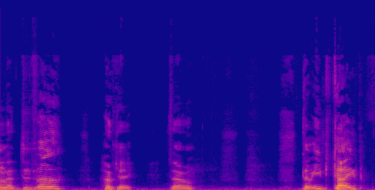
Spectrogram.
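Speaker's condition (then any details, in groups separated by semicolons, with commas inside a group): Cerebral palsy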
